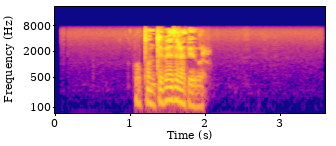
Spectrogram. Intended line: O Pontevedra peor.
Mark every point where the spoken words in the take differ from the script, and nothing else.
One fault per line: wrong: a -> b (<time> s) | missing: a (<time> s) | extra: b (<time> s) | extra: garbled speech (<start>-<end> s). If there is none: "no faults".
no faults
